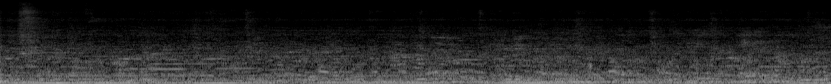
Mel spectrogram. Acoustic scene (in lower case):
cafe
